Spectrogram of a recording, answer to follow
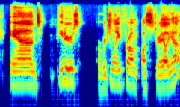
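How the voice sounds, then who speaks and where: At a fairly slow pace, a woman with a medium pitch speaks with a Midwestern US accent. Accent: US Midwest. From Detroit, Michigan. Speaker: business coach and podcast host. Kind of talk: podcast interview.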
